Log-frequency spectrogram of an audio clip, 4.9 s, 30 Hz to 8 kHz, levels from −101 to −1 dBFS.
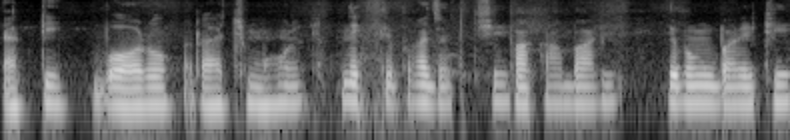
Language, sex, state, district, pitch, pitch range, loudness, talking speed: Bengali, male, West Bengal, Purulia, 130 Hz, 125-135 Hz, -30 LUFS, 135 wpm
